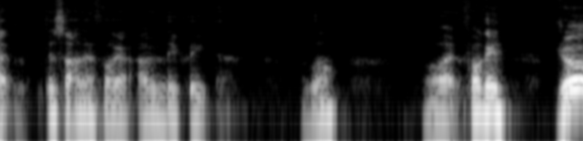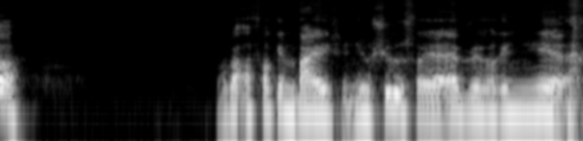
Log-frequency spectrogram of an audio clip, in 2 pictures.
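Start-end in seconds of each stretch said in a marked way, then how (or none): 4.6-11.6 loud, high exasperated parent yelling at Joe; retold angry parent rant, loud and high; mock parent scolding. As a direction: shout it like a fed-up mum over shoe costs. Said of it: "what my mum and dad used to say".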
